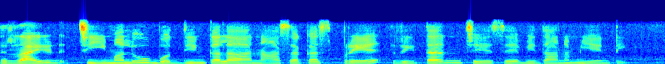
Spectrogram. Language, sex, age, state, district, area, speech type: Telugu, female, 60+, Andhra Pradesh, Kakinada, rural, read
